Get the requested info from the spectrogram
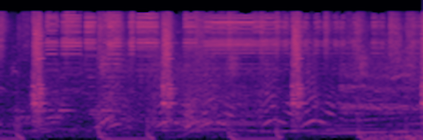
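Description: Sports car engines revving as the cars drive past, the pitch rising and falling in short swoops, mixed with soundtrack music that has a heavy beat.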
